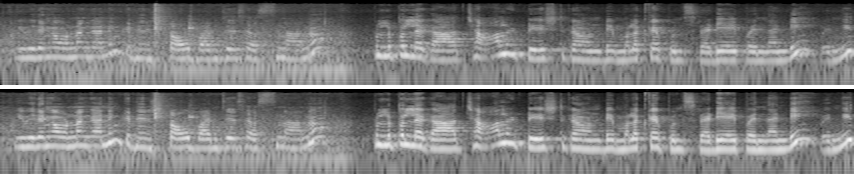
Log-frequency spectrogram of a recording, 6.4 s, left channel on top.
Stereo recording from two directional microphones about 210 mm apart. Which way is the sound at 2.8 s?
35° right (ahead or behind).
